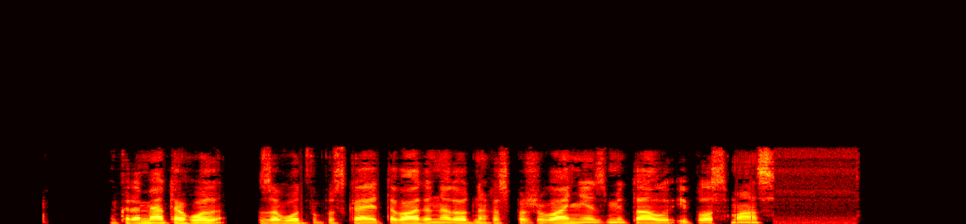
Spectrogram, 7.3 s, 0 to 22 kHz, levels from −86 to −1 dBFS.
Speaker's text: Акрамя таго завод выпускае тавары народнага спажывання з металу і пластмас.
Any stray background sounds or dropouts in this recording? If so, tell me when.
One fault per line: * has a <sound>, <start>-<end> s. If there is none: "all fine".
all fine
